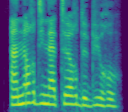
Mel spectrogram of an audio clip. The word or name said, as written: Un ordinateur de bureau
